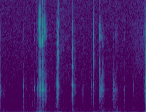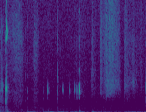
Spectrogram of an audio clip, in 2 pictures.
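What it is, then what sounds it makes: Leatherette-covered backgammon case. Fingernails tap along the front edge near the latch and across the lid of a closed, hollow backgammon case covered in map-print faux leather. The taps are soft and quick, about eighteen of them, each with a short bright click over a low hollow thump, and each dies away almost at once.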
